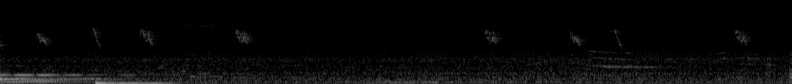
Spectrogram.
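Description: A bird calling outdoors: a string of short, high, falling chirps repeated at irregular intervals. Background music dies away in the first second or two.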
